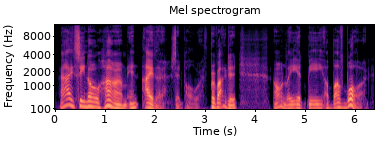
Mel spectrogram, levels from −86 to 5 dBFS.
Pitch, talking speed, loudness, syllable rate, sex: 120 Hz, 130 wpm, -20 LUFS, 4.0 syllables/s, male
